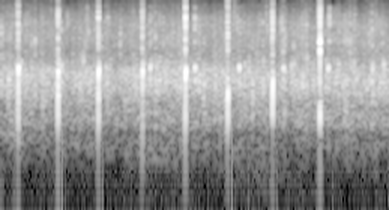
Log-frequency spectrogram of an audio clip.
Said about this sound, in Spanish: Ok, se aplaudió.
